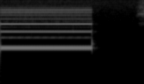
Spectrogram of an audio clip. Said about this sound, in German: Ist ein Lautsprecher ganz laut? Ich glaube schon. Ich habe jetzt mal auf laut. Okay. Wir gehen nicht hin. Es klingelt, steht dran.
